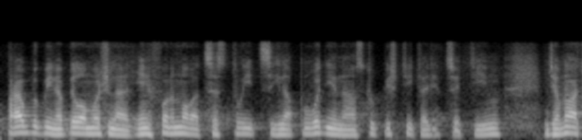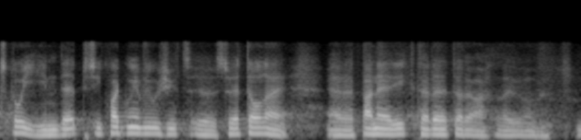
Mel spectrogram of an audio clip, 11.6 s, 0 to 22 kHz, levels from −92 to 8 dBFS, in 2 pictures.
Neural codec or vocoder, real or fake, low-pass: codec, 16 kHz, 0.5 kbps, FunCodec, trained on Chinese and English, 25 frames a second; fake; 7.2 kHz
